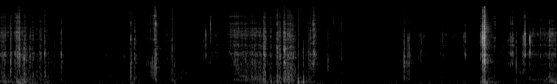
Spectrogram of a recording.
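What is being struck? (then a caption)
Bar soap shaved with a knife blade. A utility knife blade scrapes across the flat face of a solid, dry, orange vintage soap bar, shaving off thin crunchy curls. The strokes come as short, dry, bright crunching and tearing scrapes separated by brief silences, with almost no low end. The sharpest and loudest crack comes near the end.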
